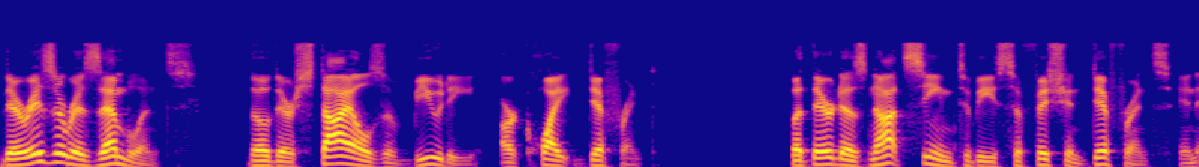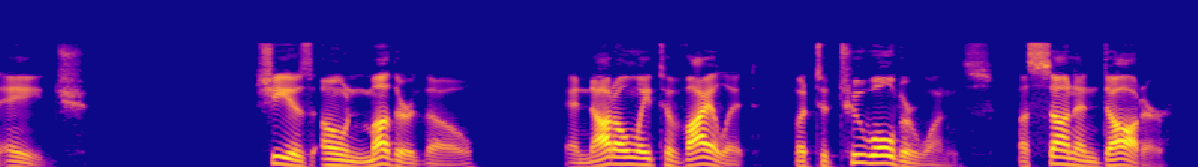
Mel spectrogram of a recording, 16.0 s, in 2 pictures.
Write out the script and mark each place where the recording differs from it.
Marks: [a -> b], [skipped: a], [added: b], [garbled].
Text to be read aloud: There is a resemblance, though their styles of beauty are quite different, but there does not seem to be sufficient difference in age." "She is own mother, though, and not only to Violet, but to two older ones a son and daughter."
There is a resemblance, though their styles of beauty are quite different, but there does not seem to be sufficient difference in age." "She is own mother, though, and not only to Violet, but to two older ones a son and daughter."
